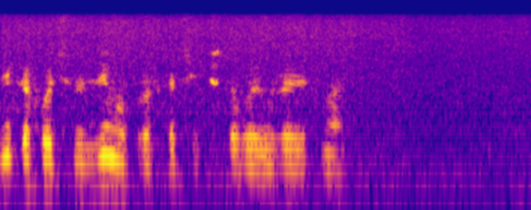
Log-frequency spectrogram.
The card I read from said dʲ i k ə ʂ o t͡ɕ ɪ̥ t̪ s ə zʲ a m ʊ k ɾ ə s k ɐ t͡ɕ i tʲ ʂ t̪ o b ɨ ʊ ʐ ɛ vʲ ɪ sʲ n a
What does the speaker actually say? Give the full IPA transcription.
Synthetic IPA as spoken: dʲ i k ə x o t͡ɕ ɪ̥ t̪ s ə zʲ i m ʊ p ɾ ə s k ɐ t͡ɕ i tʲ ʂ t̪ o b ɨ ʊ ʐ ɛ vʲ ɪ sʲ n a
